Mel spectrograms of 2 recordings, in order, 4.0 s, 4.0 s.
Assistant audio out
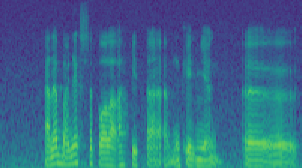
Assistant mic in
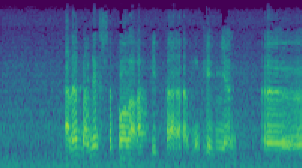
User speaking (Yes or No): No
